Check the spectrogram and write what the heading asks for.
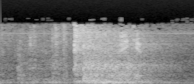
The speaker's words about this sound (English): You can close the cell door, guard.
